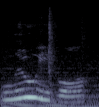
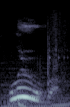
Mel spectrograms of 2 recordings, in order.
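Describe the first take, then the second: First: It is said the way outsiders pronounce it. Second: It is said the way locals pronounce it. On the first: The speaker is not from the city. The speaker calls it wrong. "don't say Louisville" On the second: The speaker lives in the city. The speaker calls it right. "It's Louisville. If you live here, that's good. You know how to say it"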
